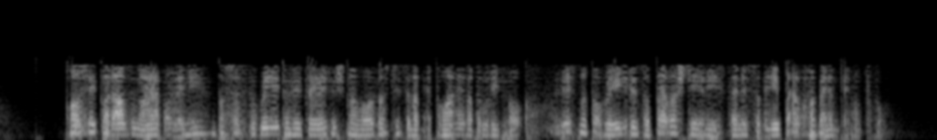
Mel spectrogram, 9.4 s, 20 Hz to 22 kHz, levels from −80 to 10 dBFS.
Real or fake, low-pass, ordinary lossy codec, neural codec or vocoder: fake; 19.8 kHz; AAC, 16 kbps; codec, 44.1 kHz, 0.9 kbps, DAC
